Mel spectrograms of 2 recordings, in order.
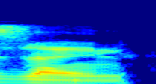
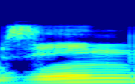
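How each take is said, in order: First: The name rhymes with 'lane'. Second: The name rhymes with 'line'. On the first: The speaker calls it right. "I think it is Zane" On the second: The speaker calls it wrong. "what I said last time"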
